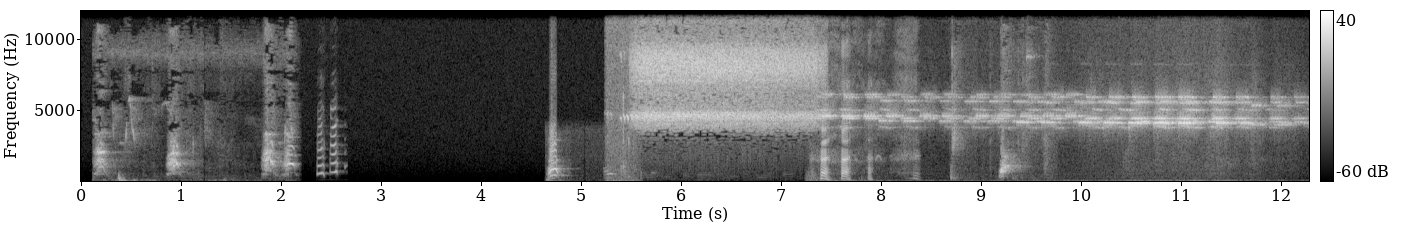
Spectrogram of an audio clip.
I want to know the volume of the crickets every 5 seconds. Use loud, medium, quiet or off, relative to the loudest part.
off, loud, loud.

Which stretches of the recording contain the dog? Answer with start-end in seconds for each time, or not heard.
0.1-2.1, 4.7-5.3, 8.7-9.4.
